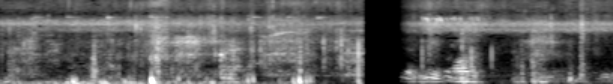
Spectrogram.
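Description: Quiet outdoor ambience with scattered light clicks and knocks and faint distant voices, broken by a brief dead-silent gap a little past the middle.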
